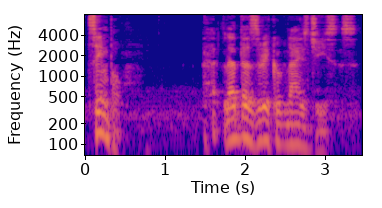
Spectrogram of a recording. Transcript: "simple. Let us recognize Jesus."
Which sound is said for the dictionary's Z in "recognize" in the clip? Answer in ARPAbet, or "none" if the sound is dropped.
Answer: Z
